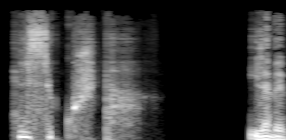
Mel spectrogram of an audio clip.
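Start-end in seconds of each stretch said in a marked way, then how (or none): 0.1-1.5 low, soft, near-whispered words; hushed aside. A narrator's reading. Boy to narrator about the old women, hushed. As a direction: keep it low and secret.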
